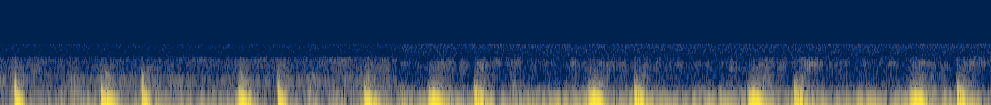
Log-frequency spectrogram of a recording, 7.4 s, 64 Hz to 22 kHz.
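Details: Real bedside human auscultation from patients with normal cardiac physiology: soft regular lub-dub pairs, roughly 50 to 60 a minute, no extra sounds; normal first and second heart sounds.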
